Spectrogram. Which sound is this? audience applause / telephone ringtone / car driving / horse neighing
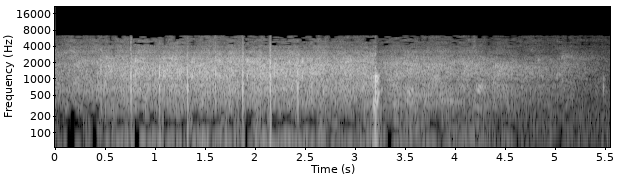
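audience applause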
